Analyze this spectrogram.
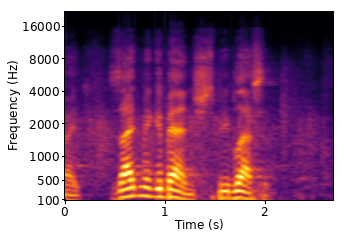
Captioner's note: non-english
